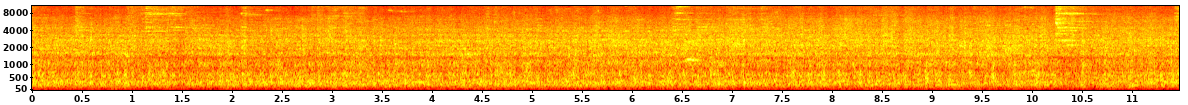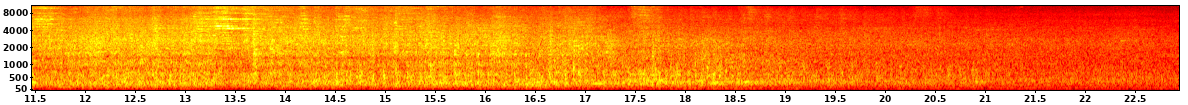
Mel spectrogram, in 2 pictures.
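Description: Freight train's hopper cars rolling past, a steady rumble and rattle of steel wheels on rail with sharp clicks over the joints. The last car passes about three-quarters of the way through and the sound fades away.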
